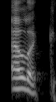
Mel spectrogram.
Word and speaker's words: Alex: do this on TCO so it's elic it's elic Murdoch it's written Alex murd but it's elic Murdoch like e l i c k elic Murdoch is how you're supposed to pronounce this guy's name look I love you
